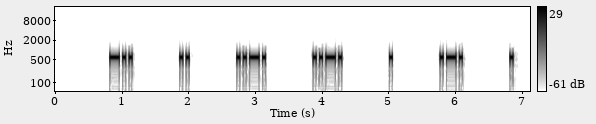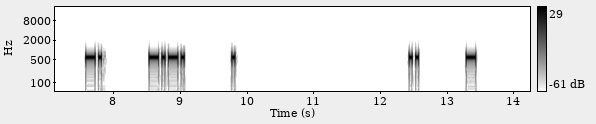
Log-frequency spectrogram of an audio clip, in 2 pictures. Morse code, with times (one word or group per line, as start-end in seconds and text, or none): 0.8-9.8 DIFFERENCE
12.4-13.4 IT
